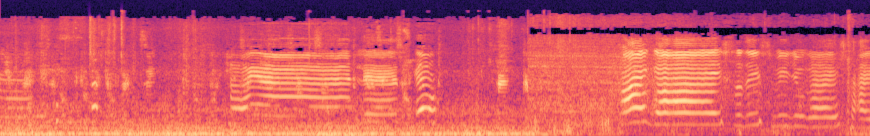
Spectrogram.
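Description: Low, steady road and engine rumble inside a moving taxi's cabin, with a woman's voice holding long high notes over it. About five seconds in the rumble cuts out, and more long held vocal notes follow over quieter street sound.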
